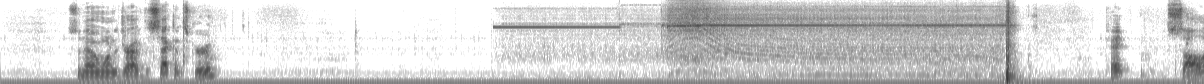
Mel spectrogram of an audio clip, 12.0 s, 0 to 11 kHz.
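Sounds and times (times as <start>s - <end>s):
cordless drill driving a screw: 4.9s - 10.2s.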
